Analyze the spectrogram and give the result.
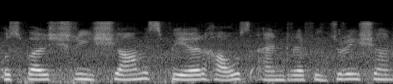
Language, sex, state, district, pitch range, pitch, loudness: Hindi, female, Madhya Pradesh, Dhar, 220-245 Hz, 230 Hz, -16 LUFS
